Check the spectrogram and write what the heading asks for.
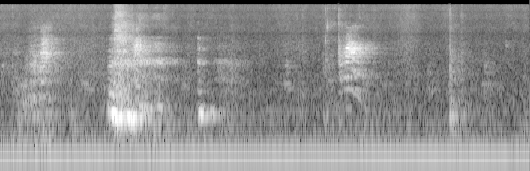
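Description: A cat making a series of short meows and chirps, the loudest a little over a second in.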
